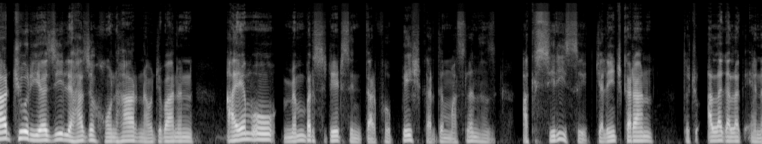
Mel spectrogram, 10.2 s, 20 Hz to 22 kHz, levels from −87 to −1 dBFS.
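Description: At 1.98 s a single sharp click cuts through the speech, showing as a thin vertical line across the spectrum. This is likely dropped samples: a couple of samples go missing, so the waveform jumps abruptly to a later value, far too brief to remove any audible sound.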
